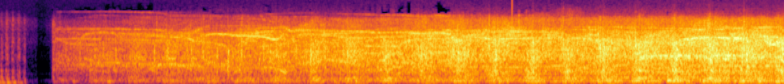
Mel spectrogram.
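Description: A live band plays music through loudspeakers, growing louder.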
